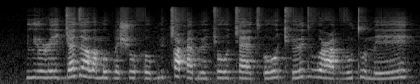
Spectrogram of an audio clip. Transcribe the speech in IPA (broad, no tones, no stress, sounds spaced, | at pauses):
lʲ oː ɭ eː ɟ æ d æː lˠ æ m o b æ ʃ oː h oː b y c ɑ ħ æ b ø c oː c æː t͡sʼ oː cʰ ø dʱ o ʕ ɑ ɡʱ o tʷ æ m eː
